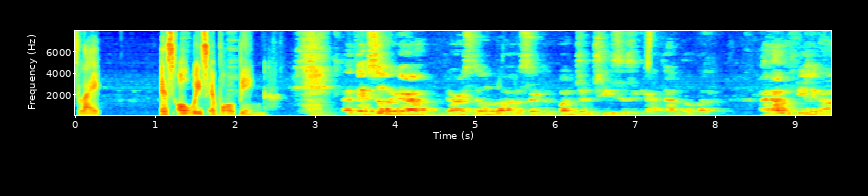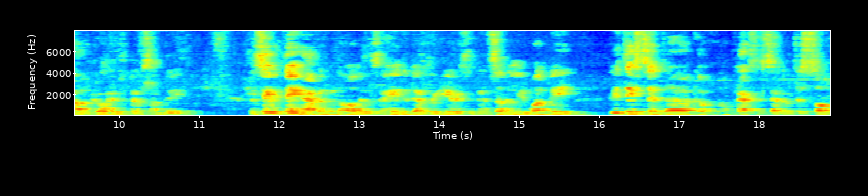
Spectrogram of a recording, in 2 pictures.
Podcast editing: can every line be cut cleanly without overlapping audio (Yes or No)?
Yes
